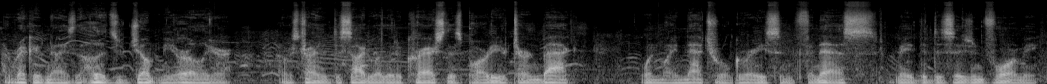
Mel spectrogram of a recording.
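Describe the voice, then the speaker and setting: An actor playing a bitter, middle-aged ex-cop, narrating in a gravelly American voice with sardonic, brooding deadpan. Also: male voice, extremely low pitch, moderate pace. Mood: wry, deadpan. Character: world-weary, bitter middle-aged male ex-cop turned gunman. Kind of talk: scripted hard-boiled noir game narration. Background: background music.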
